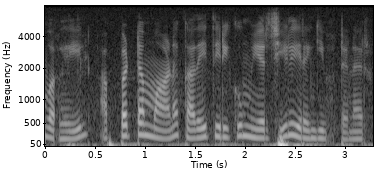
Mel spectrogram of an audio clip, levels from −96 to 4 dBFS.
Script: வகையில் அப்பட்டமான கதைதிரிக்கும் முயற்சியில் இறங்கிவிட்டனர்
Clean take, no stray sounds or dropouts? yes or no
no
